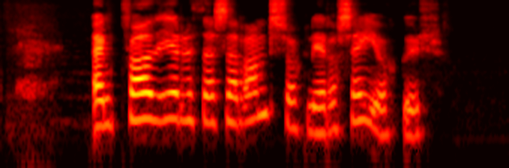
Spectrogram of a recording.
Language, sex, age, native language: Icelandic, female, 18-19, Icelandic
